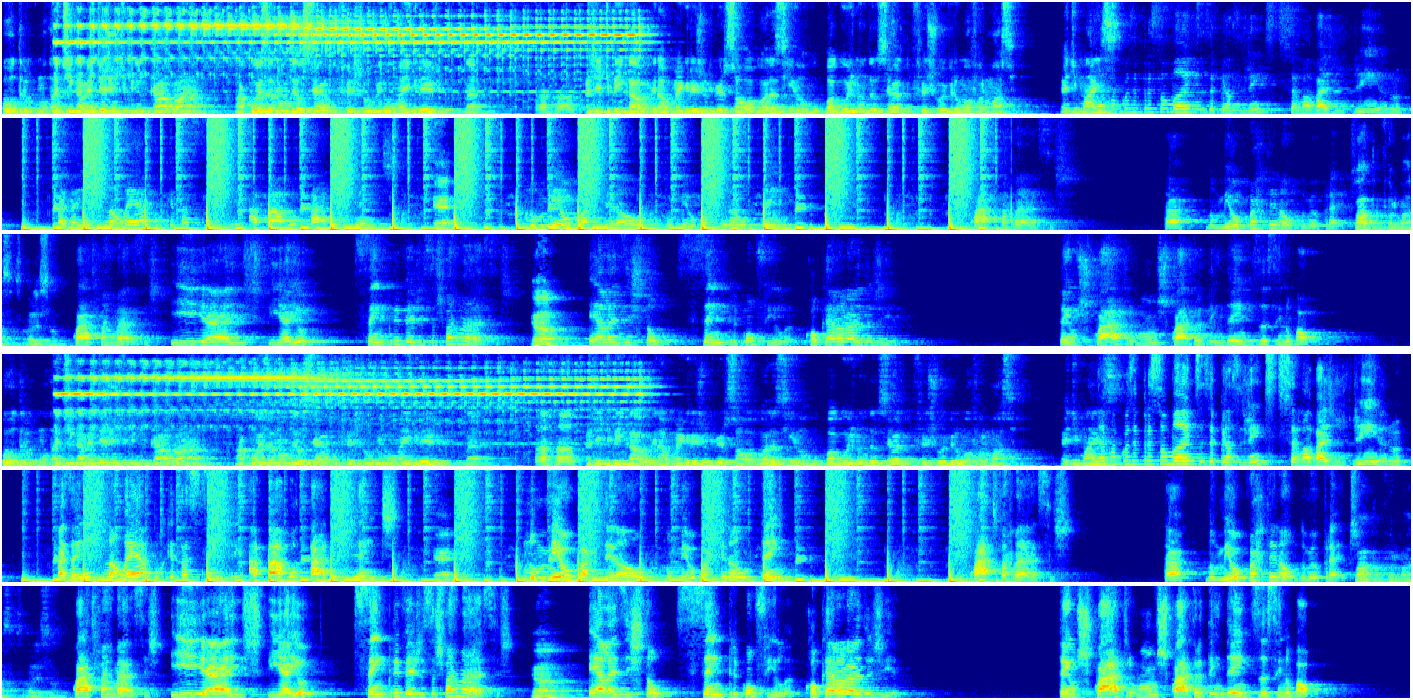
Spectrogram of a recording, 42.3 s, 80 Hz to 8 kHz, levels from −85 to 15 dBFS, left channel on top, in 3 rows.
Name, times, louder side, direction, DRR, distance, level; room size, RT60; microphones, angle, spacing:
voice 1, 0.0-4.9 5.8-10.2 10.6-11.1 18.4-18.7 27.6-28.8 33.5-33.9, left 2 dB, 65° left, 1.1 m, -26 dB
sound 1, 0.5-6.4, left 2 dB, 35° left, 1.5 m, -21 dB
voice 2, 5.3-5.8 11.0-14.0 14.6-18.1 19.1-22.0 23.8-24.8 25.7-27.5 28.9-31.3 31.7-33.2 34.0-34.8 35.2-37.1 38.8-41.2, right 6 dB, 75° right, 0.5 m, -27 dB
sound 2, 14.3-24.1, left 2 dB, 15° left, 0.3 m, -17 dB
16.0 x 10.0 x 3.9 m
head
